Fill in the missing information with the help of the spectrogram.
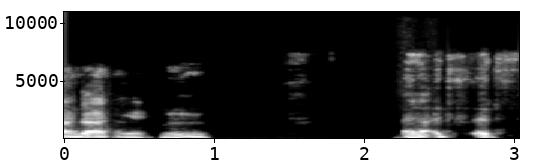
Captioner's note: sounds agreement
